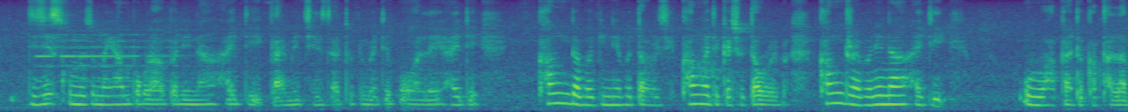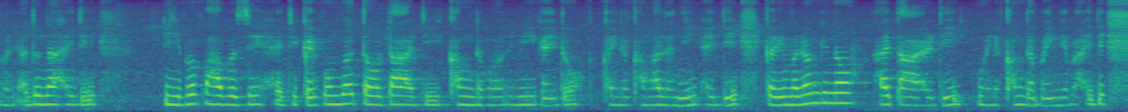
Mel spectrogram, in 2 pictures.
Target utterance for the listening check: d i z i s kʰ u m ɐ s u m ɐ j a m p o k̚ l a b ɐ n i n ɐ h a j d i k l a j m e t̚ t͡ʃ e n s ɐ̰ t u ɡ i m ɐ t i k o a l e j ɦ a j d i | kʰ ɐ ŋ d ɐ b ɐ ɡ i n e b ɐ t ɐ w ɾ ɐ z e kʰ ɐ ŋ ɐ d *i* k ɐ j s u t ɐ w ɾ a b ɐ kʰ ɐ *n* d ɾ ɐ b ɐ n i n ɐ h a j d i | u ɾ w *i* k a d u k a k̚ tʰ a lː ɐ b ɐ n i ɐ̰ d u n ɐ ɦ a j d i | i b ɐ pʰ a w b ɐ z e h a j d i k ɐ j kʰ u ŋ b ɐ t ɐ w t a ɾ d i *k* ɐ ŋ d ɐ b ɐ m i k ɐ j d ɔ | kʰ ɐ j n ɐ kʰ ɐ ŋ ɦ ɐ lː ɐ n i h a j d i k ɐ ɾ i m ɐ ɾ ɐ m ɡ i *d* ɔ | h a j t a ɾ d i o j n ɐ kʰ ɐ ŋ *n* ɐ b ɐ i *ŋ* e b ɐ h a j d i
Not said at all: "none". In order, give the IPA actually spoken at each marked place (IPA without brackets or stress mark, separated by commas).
i, ŋ, a, kʰ, n, d, n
